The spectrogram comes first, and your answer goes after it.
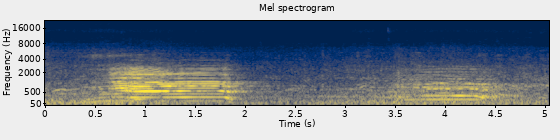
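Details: Cattle being unloaded from a truck: a loud harmonic moo of about one second, then a softer, lower second moo near four seconds, with faint background noise.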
